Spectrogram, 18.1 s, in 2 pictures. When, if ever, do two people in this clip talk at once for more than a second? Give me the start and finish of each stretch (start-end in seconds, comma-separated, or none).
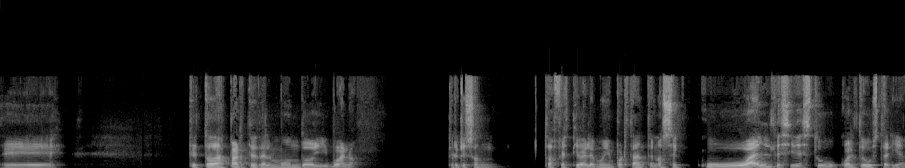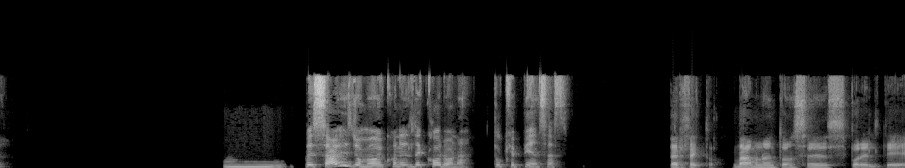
none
